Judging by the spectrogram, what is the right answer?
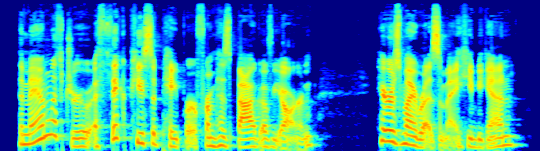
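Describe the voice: Intonation is lively in this plain reading aloud. Nothing disturbs the quiet background.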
